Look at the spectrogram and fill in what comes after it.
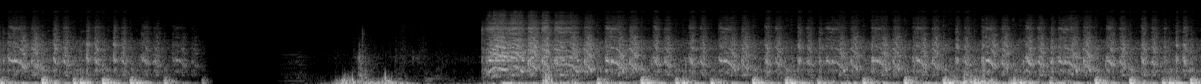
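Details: BMW K100 café racer first start after rewiring, tank newly fitted and fuelled: uneven cranking chuffs about three a second with brief catches that never run on, a cranking no-start; owner suspects the battery died and will recharge.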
